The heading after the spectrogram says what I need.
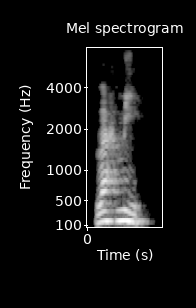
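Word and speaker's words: لحم: Lahmi. Oh lahmi. Di mana panci daging? Lahmi daging ya. Lahm daging. Iya. Kenapa dia kasrah? Kenapa kita bacanya lahmi? Mimnya di kasrah karena dia menjadi ee li.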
